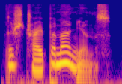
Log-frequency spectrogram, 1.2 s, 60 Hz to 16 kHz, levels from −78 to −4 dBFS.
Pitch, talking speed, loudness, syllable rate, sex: 200 Hz, 195 wpm, -16 LUFS, 6.9 syllables/s, female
